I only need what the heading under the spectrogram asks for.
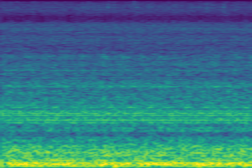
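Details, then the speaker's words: Gas furnace that was blowing cold air, after breaker reset, panel off: steady deep draft-fan hum, no rattle or surging, while igniter glows; normal ignition sequence. "and there it is. Waiting on our flames to come on. There they are."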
